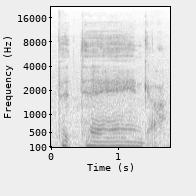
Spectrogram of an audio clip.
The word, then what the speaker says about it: Pitanga: On July 23rd, 1947, near Pitanga, Brazil, is that pronounced Pitanga? Pitanga.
